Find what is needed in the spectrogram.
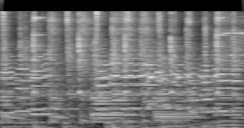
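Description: Live band music: a clarinet playing the melody with violin and keyboard, over a steady low beat.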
